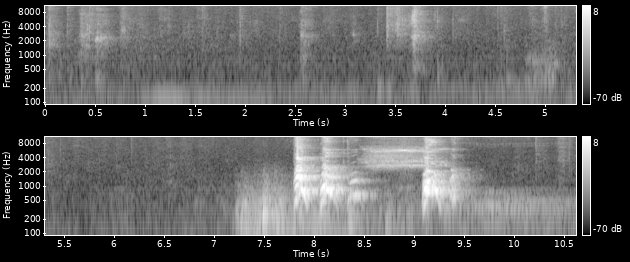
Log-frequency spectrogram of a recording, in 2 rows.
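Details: Puppies Maise and Copper playing with their mother Sarah indoors on a rainy June 23rd; after quiet low rumbling, a burst of loud barks and growly yelps near the end, the last two seconds busiest.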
